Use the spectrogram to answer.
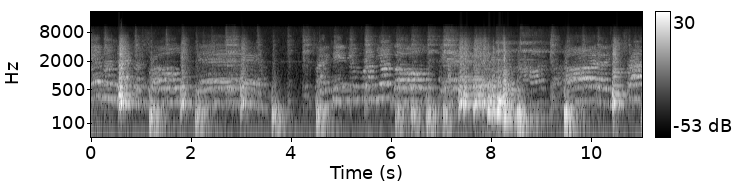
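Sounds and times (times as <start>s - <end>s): youth choir singing gospel: 0.0s - 11.0s
low thumping beats: 6.2s - 9.9s.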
